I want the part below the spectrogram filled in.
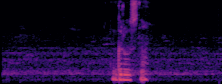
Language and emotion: Russian, sad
